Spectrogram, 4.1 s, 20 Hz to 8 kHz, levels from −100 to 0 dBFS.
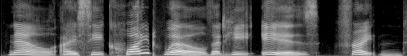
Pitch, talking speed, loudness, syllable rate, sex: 235 Hz, 135 wpm, -18 LUFS, 3.5 syllables/s, female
